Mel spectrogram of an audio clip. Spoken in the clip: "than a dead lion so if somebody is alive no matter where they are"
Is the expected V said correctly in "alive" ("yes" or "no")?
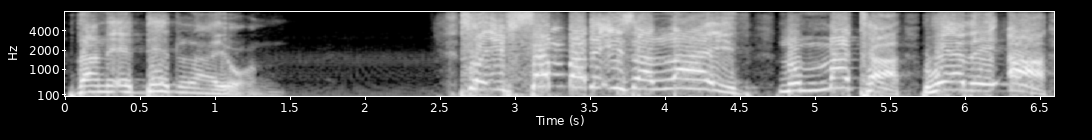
yes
